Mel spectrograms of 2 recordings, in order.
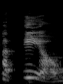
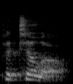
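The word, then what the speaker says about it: Pattillo: spanish accent sometimes so i want to say patil but i gather it's probably not pronounced that way it is patilla yeah it's how she pronounced it yes so melvin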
